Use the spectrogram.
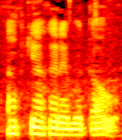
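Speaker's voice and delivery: normal talking voice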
